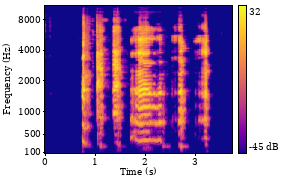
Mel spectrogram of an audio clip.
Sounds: Laughter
